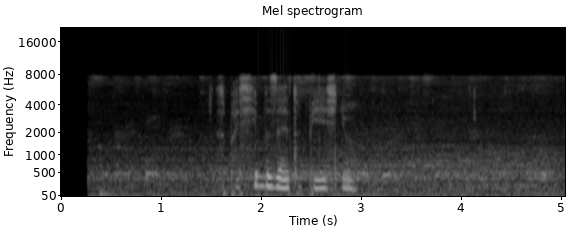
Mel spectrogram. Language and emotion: Russian, neutral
